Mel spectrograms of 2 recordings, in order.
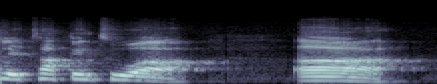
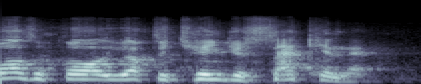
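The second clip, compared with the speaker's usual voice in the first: plain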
